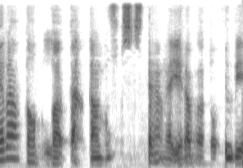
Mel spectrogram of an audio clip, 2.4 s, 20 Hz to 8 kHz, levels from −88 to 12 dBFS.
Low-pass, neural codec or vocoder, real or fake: 7.2 kHz; codec, 16 kHz in and 24 kHz out, 0.6 kbps, FireRedTTS-2 codec; fake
